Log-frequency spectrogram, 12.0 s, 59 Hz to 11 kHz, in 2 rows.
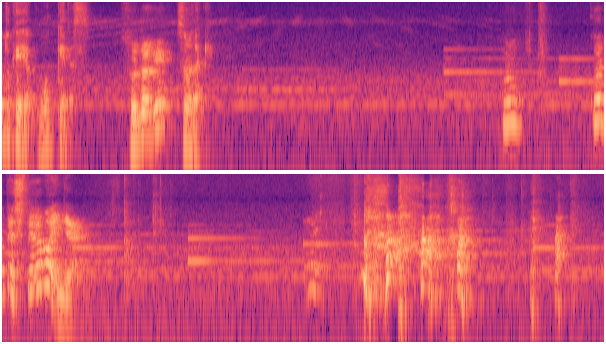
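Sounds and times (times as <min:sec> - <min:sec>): soft film score: 0:00.0 - 0:12.0.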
